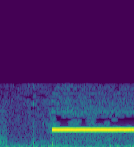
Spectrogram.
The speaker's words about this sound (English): Hi, there's nobody here right now. Oh. So please leave a message when you hear the beep.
